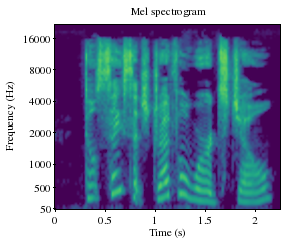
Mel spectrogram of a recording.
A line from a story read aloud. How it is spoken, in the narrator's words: put in Polly nervously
